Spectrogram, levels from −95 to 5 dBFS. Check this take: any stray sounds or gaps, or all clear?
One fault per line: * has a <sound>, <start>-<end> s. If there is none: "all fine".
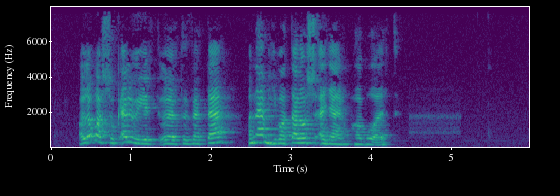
all fine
